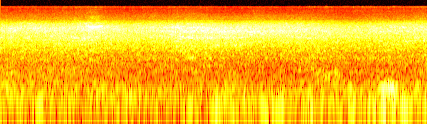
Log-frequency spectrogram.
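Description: Vintage passenger coaches rolling slowly past, wheels on rails giving a steady low rumble with a hiss.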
